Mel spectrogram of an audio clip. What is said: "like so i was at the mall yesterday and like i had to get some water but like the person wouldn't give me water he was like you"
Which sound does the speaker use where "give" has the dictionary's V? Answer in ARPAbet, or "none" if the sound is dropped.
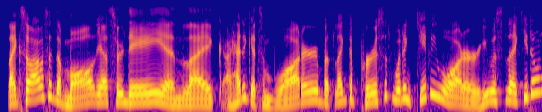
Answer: P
